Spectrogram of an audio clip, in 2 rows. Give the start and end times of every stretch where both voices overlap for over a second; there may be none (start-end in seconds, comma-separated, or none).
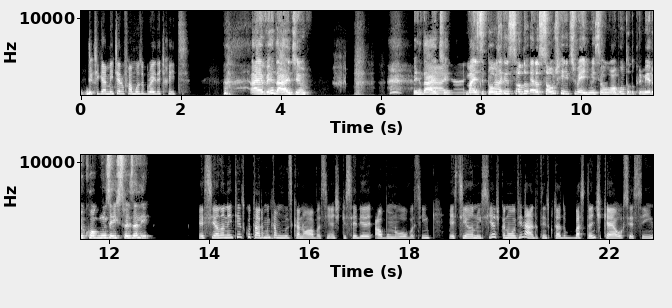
none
